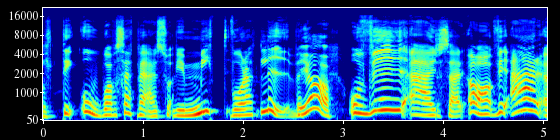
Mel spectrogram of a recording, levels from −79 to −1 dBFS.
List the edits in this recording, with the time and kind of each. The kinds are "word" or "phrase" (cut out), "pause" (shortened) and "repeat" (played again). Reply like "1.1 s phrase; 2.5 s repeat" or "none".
0.9 s phrase; 1.3 s word; 1.9 s word; 2.9 s pause; 3.9 s word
